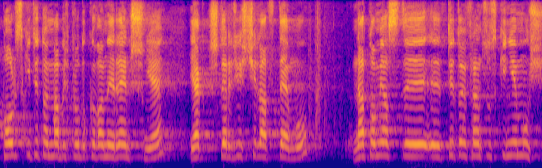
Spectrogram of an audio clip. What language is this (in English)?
Polish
